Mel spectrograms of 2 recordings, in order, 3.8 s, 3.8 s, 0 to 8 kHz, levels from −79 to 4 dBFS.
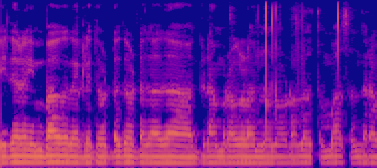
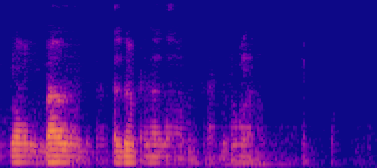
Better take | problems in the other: first | noise reduction (neural mask model DeepFilterNet 3)

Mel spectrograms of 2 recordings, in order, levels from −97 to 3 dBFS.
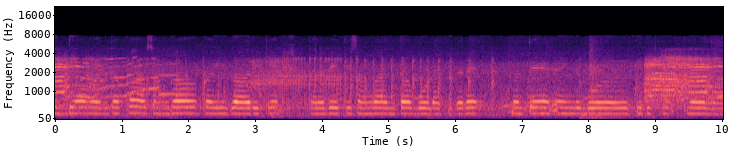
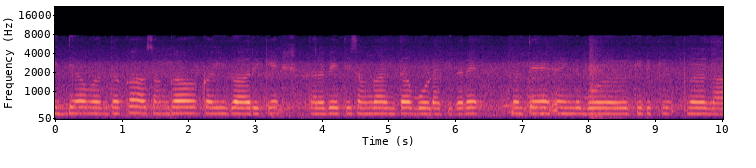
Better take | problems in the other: second | background sound (Squeak); 6 dB below the speech

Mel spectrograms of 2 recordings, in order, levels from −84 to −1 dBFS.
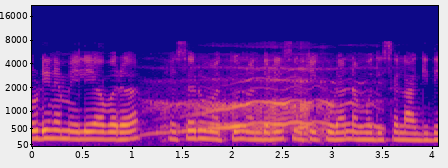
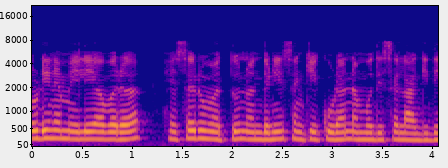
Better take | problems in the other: second | background sound (Breathing); 5 dB below the speech

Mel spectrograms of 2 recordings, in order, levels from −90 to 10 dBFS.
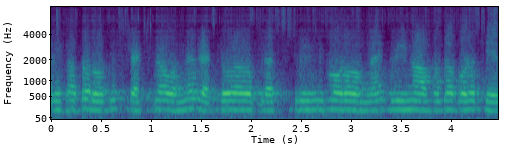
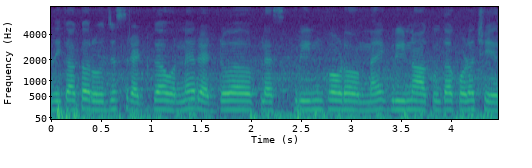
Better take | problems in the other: second | noise reduction (neural separator model SepFormer DNS4)

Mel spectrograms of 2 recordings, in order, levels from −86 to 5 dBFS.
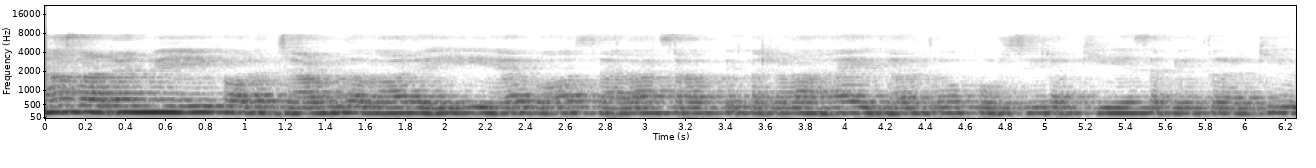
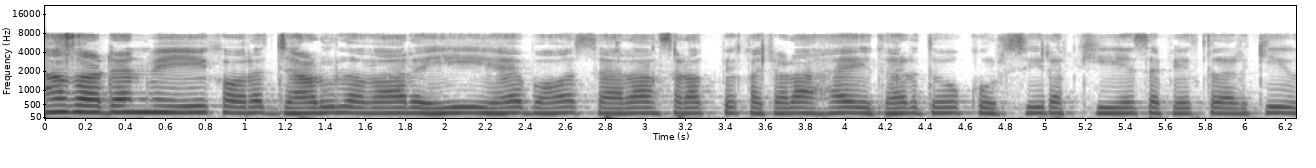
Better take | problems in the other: second | room echo; dies away in 1 s

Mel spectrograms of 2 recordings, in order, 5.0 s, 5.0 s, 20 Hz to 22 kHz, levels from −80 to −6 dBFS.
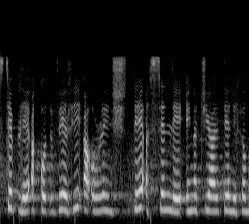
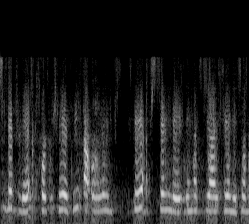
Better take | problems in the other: first | noise reduction (neural separator model SepFormer DNS4)

